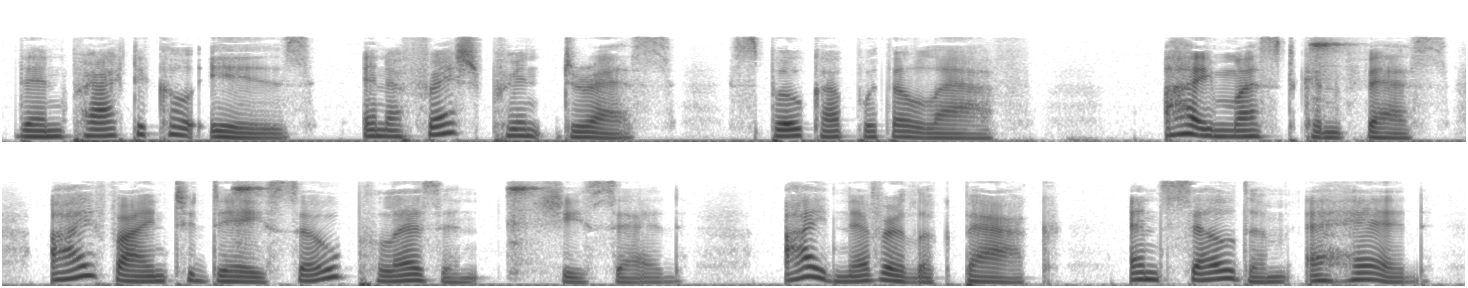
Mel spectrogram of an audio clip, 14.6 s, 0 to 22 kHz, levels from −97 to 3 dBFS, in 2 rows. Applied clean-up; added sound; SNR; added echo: none; Tambourine; 12 dB; none.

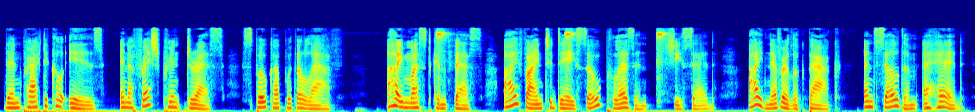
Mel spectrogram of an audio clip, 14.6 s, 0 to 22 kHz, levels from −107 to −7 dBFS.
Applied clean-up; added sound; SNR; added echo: classical method log-MMSE.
